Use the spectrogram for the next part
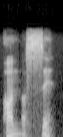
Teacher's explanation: Individually, these words are just anna and se, but when you say them together, they are anna se. So the second word begins with a long S sound.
